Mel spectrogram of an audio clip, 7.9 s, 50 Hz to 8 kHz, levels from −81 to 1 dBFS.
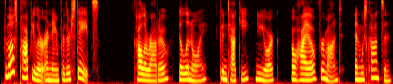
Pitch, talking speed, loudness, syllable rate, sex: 225 Hz, 130 wpm, -20 LUFS, 5.4 syllables/s, female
